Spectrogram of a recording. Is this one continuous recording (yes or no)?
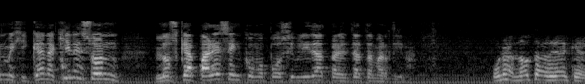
yes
